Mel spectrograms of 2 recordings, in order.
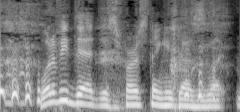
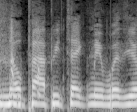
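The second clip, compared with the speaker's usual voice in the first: ordinary delivery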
